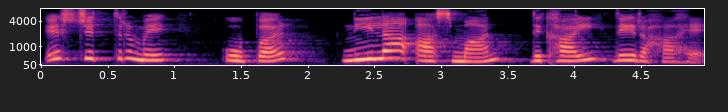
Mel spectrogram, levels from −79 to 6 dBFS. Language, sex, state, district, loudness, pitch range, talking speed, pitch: Hindi, female, Himachal Pradesh, Shimla, -14 LUFS, 250-335 Hz, 120 wpm, 280 Hz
